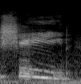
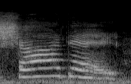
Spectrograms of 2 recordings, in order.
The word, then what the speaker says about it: Sade: like, my name isn't Shade, it's Sade. And like, even to this day, like, when people call me Shade, I just look at them like, you think that that's how it's supposed to be pronounced?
